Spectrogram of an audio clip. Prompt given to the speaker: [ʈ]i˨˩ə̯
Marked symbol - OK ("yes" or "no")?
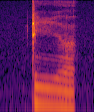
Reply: yes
